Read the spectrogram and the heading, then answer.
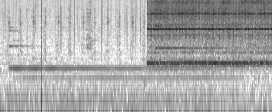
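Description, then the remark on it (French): An alarm clock ticks in a steady, quiet rhythm for about three seconds, then bursts into a loud, continuous high-pitched ringing that lasts to the end. No one speaks. “Et maintenant, le tic-tac d'un réveil et sa sonnerie.”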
